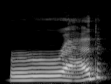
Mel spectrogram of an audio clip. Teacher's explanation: The tongue is not touching anything. Not in the front and not in the back. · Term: R sound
